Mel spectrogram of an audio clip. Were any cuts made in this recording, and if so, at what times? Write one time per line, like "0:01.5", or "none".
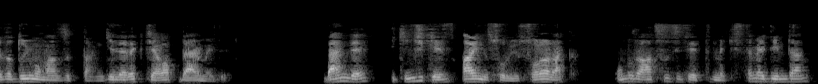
none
